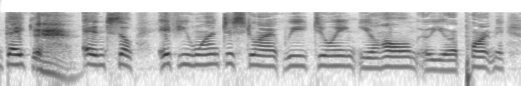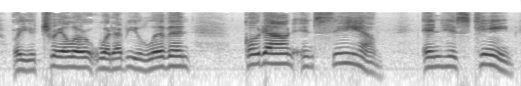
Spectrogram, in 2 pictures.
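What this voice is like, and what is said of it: Loud voice with New York accent. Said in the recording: “I love the New York accent ... That's a loud voice.”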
